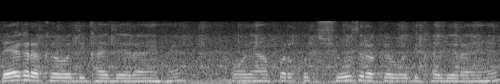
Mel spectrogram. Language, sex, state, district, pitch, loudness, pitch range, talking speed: Hindi, male, Chhattisgarh, Balrampur, 155 Hz, -17 LUFS, 150-170 Hz, 215 wpm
